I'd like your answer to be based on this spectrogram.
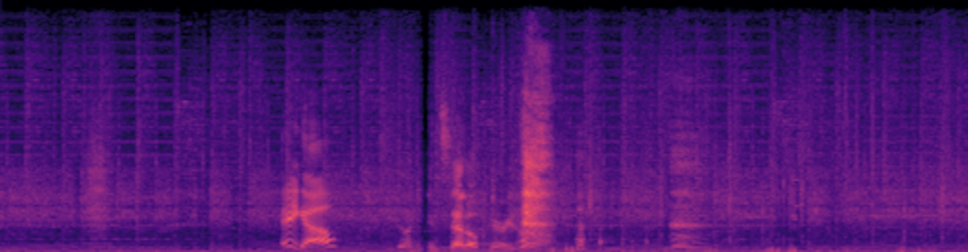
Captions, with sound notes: There you go. I feel like I'm being set up here. (Sol chuckles)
